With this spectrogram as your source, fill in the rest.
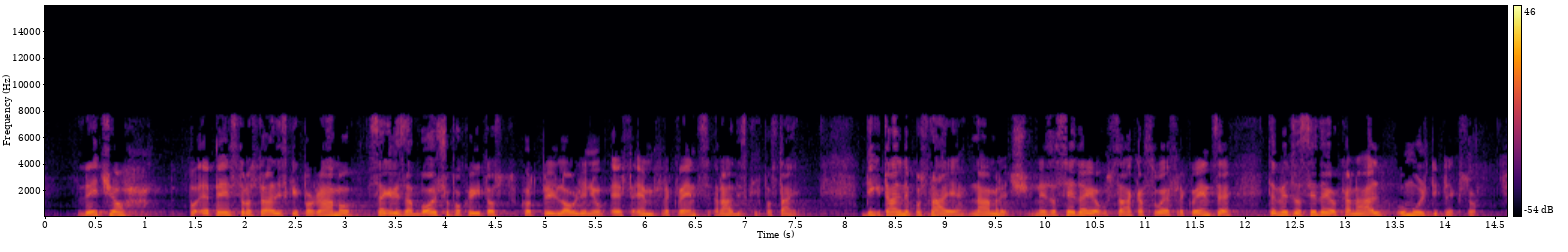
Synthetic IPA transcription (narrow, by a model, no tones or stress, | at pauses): ʋɛt͡ʃjɔ | pest̪ɾɔst̪ɾaːd̪iskixpɾɔɡɾaːmowsajɡɾeːzaboːlʃɔpɔkɾiːt̪ɔst̪kɔt̪̚pɾilɔwljɛnjuʔɛfɛmfɾɛkʋɛnt̪sɾaːd̪iskixpɔst̪aːj | d̪iɡit̪aːlnɛpɔst̪aːjɛnamɾɛt͡ʃnɛzaseːd̪ajɔusaːkasʋɔːjɛfɾɛkʋɛnt̪sɛt̪ɛmʋɛt͡ʃzaseːd̪ajɔkanaːlumult̪iplɛksu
